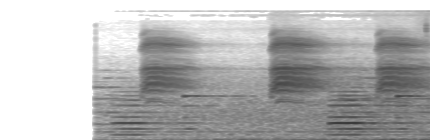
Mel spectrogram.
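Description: A crow cawing three times, a little over a second apart, over quiet sustained music, starting after about a second of silence.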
